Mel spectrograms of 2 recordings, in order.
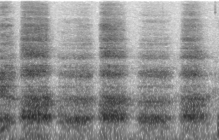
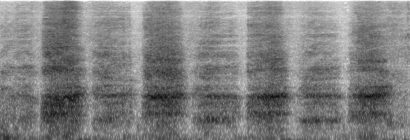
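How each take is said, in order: First: Heavy, breathy gasps in mimicry; imitated hard breathing. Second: Exaggerated heavy gasps, drawn out; mocking hard breathing. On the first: Man in torture scene breathing hard, imitated gasps. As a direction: pant hard like the man in pain. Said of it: "he was breathing hard". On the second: Mocking the man in pain, exaggerated gasps. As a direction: mimic his panting to make fun. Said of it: "[name] was just mocking him".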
